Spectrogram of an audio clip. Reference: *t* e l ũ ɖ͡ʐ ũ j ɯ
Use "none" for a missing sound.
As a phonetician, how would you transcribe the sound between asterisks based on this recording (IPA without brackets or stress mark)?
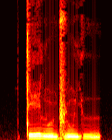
t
